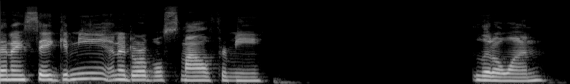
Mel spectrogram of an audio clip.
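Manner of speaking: plain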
